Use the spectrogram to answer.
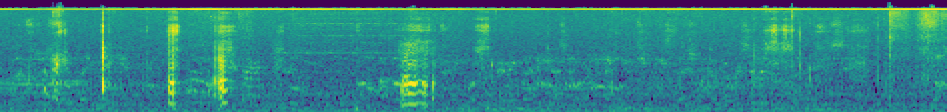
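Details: Infant with hiccups: brief soft catches of voice at irregular intervals with small fussy sounds; hiccups.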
